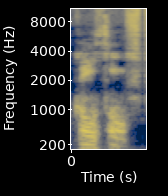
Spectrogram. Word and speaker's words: Gothelf: name correct Jeff um I'm not sure if it's got health or goldtholf but both of them sound pretty good could you help me out with that yeah it's got Health yeah oh it's got Health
